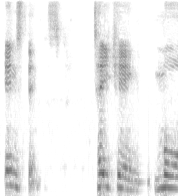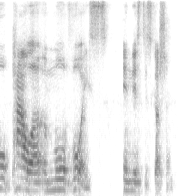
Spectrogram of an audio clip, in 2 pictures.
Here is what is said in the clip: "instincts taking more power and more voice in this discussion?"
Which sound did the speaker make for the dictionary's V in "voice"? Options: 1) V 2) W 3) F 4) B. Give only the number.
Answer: 1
